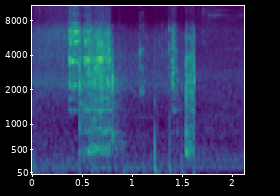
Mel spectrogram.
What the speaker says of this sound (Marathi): थोडा वेळ परतून घ्यायचा आपल्याला जिरा राईस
